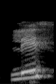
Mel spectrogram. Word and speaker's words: les: Les garçons is wrong. What is the pronunciation of L-E-S? Les garçons. Les. It's les.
